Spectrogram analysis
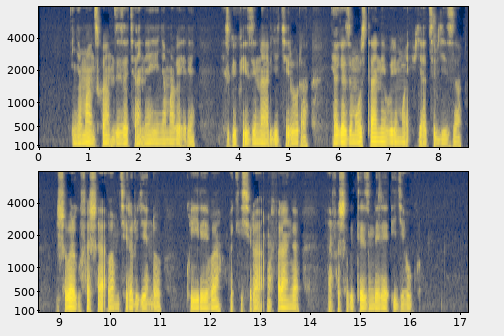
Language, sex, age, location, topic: Kinyarwanda, male, 18-24, Nyagatare, agriculture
